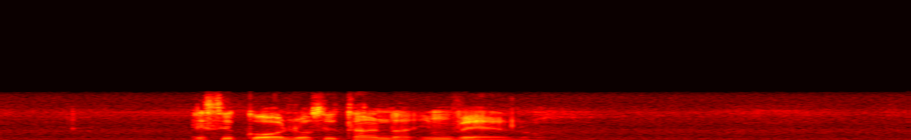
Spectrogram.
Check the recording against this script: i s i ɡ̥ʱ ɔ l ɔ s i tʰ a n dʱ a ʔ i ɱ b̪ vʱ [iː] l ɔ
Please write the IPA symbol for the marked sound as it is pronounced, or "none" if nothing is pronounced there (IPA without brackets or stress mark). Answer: ɛː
